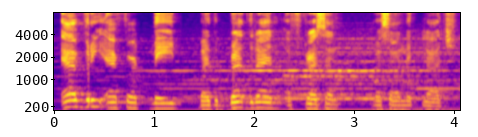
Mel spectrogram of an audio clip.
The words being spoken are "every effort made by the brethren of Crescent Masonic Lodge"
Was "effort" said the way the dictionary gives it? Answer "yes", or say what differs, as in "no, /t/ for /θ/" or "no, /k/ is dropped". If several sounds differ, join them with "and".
yes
